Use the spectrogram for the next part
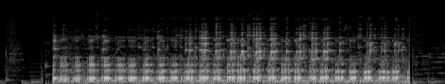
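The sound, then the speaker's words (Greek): A male koala bellows loudly for about three and a half seconds, a deep, rasping, rhythmically pulsing drone of snore-like grunts, with no talking over it. “Λοιπόν, αυτό που μόλις ακούσατε ήταν ένα αρσενικό κοάλα.”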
